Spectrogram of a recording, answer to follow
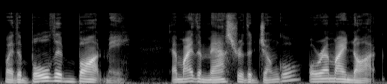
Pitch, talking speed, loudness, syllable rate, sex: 110 Hz, 265 wpm, -18 LUFS, 5.7 syllables/s, male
